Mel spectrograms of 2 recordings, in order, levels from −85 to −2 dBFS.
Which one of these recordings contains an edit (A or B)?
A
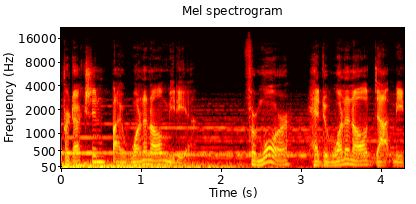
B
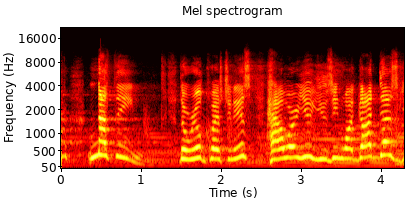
B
